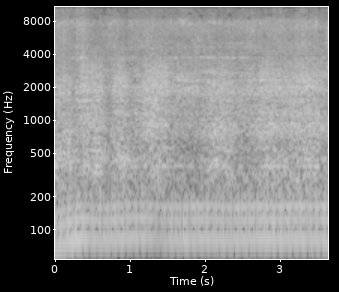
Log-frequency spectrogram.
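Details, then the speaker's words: Vintage eight-speed tractor driving in low range, third gear: loud constant gear drone over the engine note from the double-reduction rear end with bull gears and small pinions, amplified by the fenders. Rear axle gear noise. "the rear ends in these things are terrible they've got um a double reduction in them with bull gears and little pinions there's all kinds of stuff in there and they are as loud as hell"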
